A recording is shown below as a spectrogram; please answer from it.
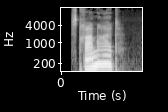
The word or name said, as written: strandret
